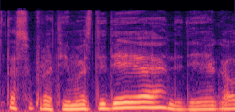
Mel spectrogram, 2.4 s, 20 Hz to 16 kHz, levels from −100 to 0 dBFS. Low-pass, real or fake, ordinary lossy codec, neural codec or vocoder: 10.8 kHz; real; Opus, 64 kbps; none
